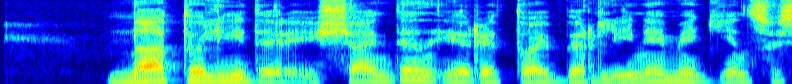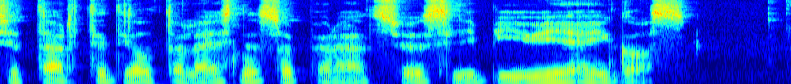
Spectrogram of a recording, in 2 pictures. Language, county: Lithuanian, Vilnius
